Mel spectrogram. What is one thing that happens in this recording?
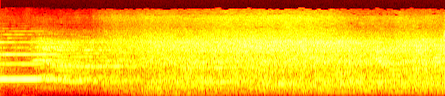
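Swimmers splash into the water.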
